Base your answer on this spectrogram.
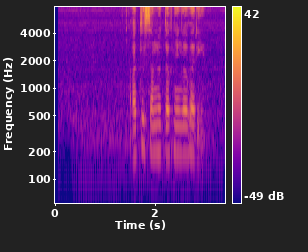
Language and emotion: Russian, neutral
